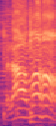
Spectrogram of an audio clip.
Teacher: તમે રામઃ બોલો એટલે શ્વાસ બહાર નીકળે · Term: વિસર્ગ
